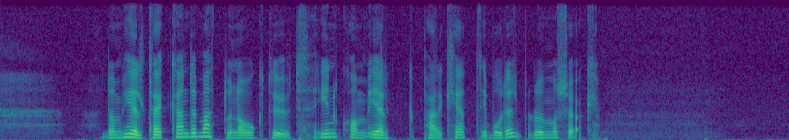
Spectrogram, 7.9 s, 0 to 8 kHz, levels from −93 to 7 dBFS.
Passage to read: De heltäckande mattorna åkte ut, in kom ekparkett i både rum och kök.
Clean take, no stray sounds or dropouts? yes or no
yes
